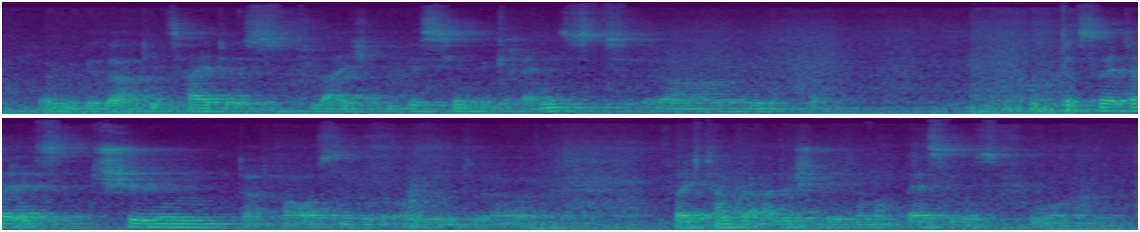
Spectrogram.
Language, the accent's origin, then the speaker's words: German; East Germany, Germany; Ich bin in der DDR geboren und ein Großteil meiner Jugend aufgewachsen. Ich war 14, als die Wende war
